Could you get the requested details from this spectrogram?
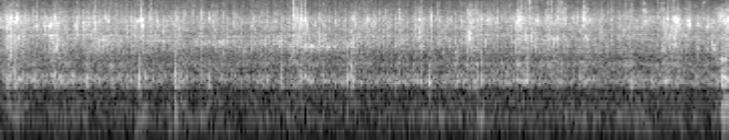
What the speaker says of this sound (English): Alright, now I'm going to add my prawns.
